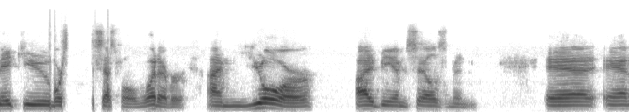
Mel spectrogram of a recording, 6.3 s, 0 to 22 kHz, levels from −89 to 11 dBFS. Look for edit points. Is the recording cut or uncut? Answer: uncut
